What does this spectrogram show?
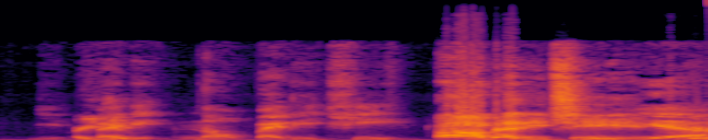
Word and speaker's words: Qi: with my friend Betty Ju. Are you? No, Betty Chi. Oh, Betty Chi. Yeah. You're not Betty Ju? No, oh, I thought you were Betty QI, that's pronounced Chi.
